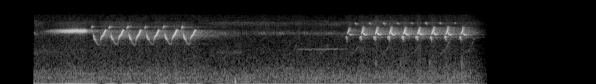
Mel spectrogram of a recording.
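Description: A songbird singing: a short high whistle, then a quick run of about six down-slurred notes, and after a pause a faster run of about ten notes. The song starts and cuts off suddenly.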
